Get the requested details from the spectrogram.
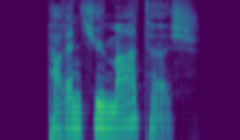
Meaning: parenchymatous, parenchymal
- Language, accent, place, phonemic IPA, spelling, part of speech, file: German, Germany, Berlin, /paʁɛnçyˈmaːtɪʃ/, parenchymatisch, adjective, De-parenchymatisch.ogg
